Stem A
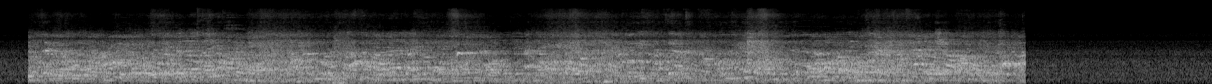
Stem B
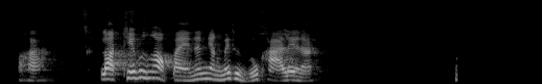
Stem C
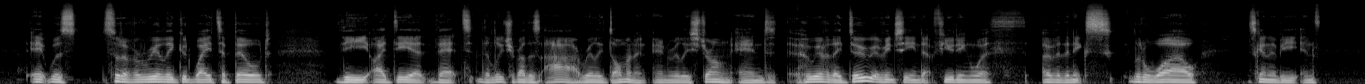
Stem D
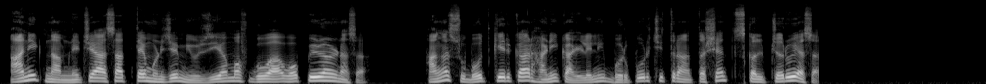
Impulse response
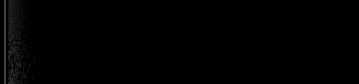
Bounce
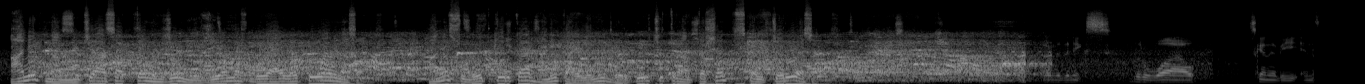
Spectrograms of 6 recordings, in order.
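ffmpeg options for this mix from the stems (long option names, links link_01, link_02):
-filter_complex "[0:a]highpass=frequency=580:poles=1,acrusher=bits=9:mix=0:aa=0.000001,volume=-9dB,asplit=2[link_01][link_02];[link_02]volume=-10.5dB[link_03];[1:a]adelay=2150,volume=-14dB[link_04];[2:a]highpass=670,volume=-14dB[link_05];[3:a]lowshelf=frequency=170:gain=-9.5,crystalizer=i=1.5:c=0,aeval=exprs='(tanh(25.1*val(0)+0.4)-tanh(0.4))/25.1':channel_layout=same,volume=-1dB,asplit=2[link_06][link_07];[link_07]volume=-15.5dB[link_08];[link_03][link_08]amix=inputs=2:normalize=0,aecho=0:1:266:1[link_09];[link_01][link_04][link_05][link_06][link_09]amix=inputs=5:normalize=0,highshelf=frequency=9400:gain=-7"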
